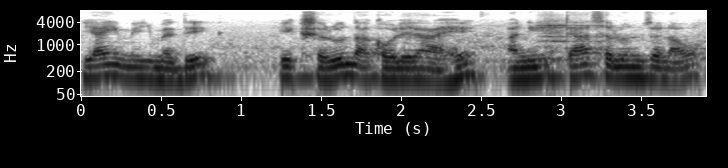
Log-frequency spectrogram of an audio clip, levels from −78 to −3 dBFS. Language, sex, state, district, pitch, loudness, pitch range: Marathi, male, Maharashtra, Nagpur, 130 Hz, -13 LUFS, 125-140 Hz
